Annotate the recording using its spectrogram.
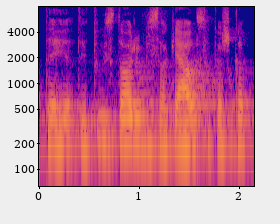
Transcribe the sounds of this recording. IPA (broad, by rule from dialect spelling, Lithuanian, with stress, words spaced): ˈtɐɪ tɐɪ ˈtuː ɪˈstoːrʲɪjuː ʋʲɪsoːˈkʲɛʊsʲuː kɐˈʃkɐp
